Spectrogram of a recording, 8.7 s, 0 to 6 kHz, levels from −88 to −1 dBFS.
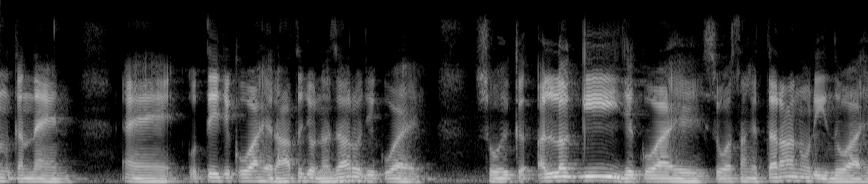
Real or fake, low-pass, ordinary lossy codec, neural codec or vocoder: real; 5.4 kHz; none; none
